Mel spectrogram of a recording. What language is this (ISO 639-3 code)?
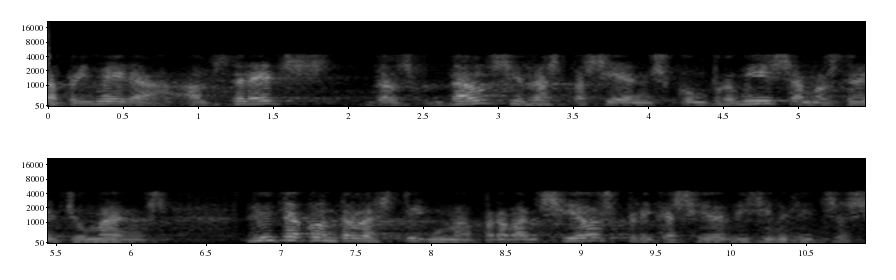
cat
